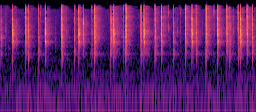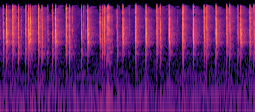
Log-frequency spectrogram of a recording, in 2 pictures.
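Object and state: Plastic game controller.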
